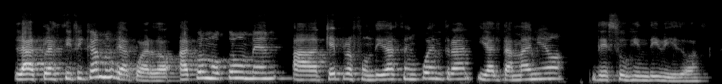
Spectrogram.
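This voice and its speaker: A woman talks with a high pitch at a fairly slow pace. She leaves hardly any pauses. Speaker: agricultural engineer presenting. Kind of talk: presentation. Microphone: video call.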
